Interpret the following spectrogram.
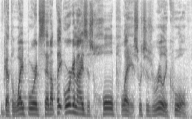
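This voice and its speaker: Showing viewers around his warehouse, an American business owner who resells online speaks informally and straight to the camera in a relaxed vlog. He has a fairly high, expressive voice and talks fairly quickly.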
